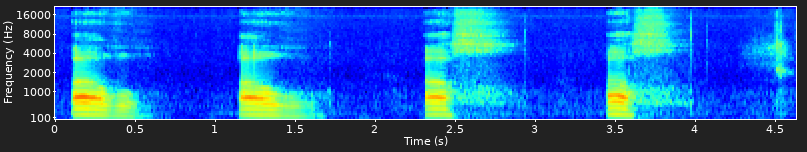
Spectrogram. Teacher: ادنی الحلق، جو پارٹ منہ سے زیادہ قریب ہوتا ہے، جو سب سے بگننگ آف دا تھروٹ جو ہوتا ہے. اور ادھر سے ساؤنڈز آتی ہیں غین اور خا کی.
